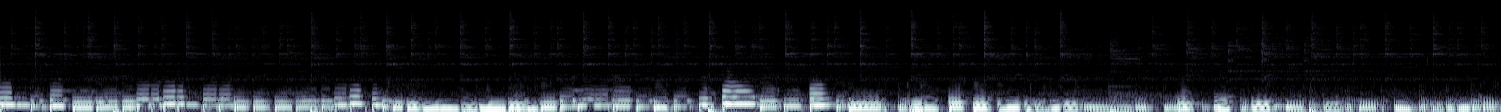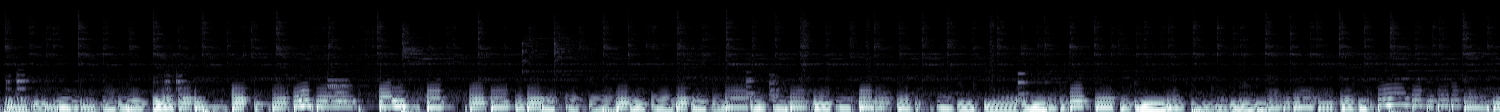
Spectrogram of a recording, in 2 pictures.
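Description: Electric bass guitar playing a busy, moving melodic line that leads the mix, with drums keeping time on cymbals behind it, in a jazz-style band performance.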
